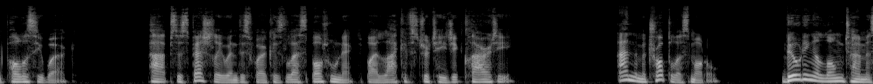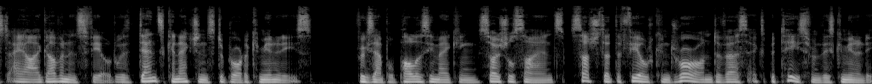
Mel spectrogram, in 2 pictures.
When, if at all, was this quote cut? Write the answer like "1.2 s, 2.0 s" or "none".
7.7 s, 14.4 s

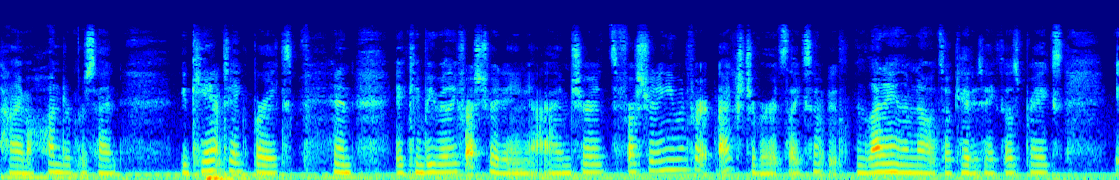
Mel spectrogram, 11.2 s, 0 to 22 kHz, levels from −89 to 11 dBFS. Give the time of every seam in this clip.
8.5 s

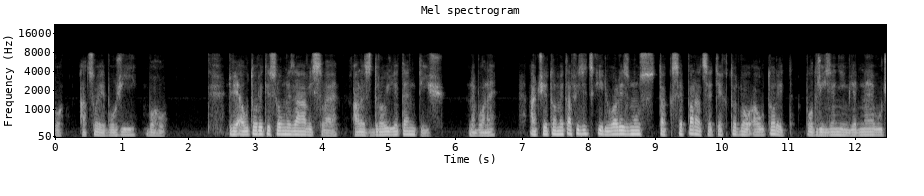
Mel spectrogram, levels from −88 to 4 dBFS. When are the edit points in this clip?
6.9 s

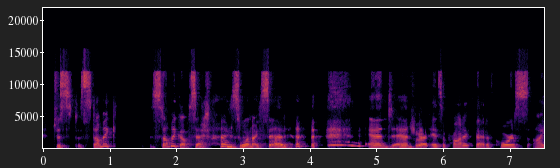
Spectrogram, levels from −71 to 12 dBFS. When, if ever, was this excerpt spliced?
5.8 s

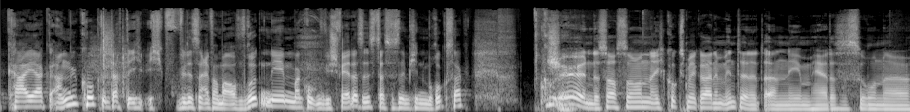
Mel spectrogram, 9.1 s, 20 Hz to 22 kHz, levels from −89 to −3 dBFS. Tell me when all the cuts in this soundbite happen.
5.2 s

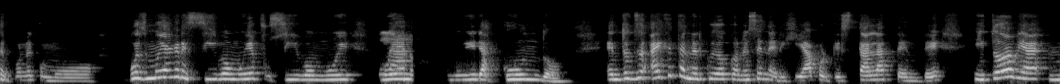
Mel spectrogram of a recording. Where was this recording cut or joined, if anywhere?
none

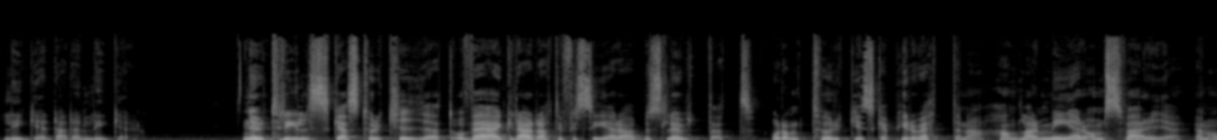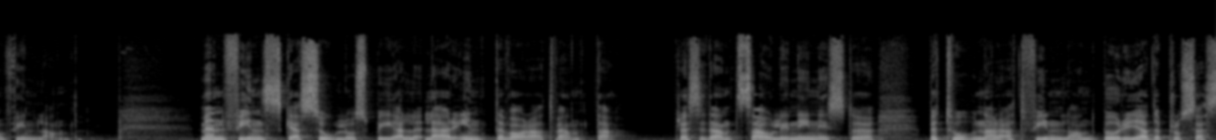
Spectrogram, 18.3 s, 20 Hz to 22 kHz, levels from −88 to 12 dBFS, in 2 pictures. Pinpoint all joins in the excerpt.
none

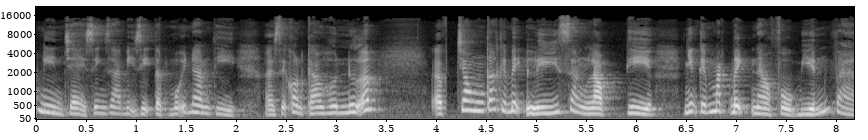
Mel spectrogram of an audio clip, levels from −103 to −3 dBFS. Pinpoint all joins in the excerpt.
4.1 s

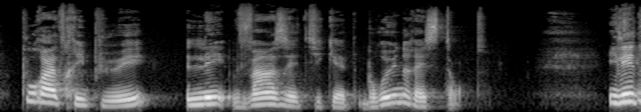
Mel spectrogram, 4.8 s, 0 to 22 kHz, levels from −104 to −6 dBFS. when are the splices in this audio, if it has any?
none

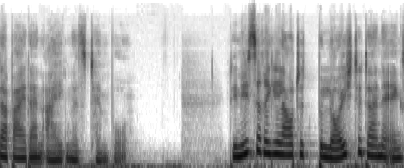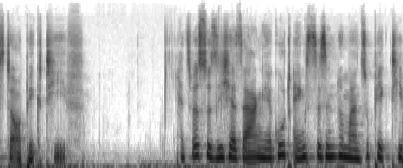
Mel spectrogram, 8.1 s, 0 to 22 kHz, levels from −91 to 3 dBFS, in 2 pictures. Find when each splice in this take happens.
7.0 s

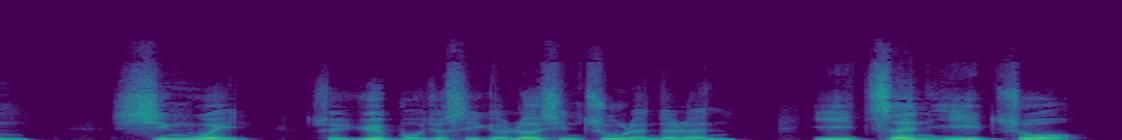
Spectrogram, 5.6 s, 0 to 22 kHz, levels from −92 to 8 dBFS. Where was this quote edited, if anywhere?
1.4 s, 3.9 s

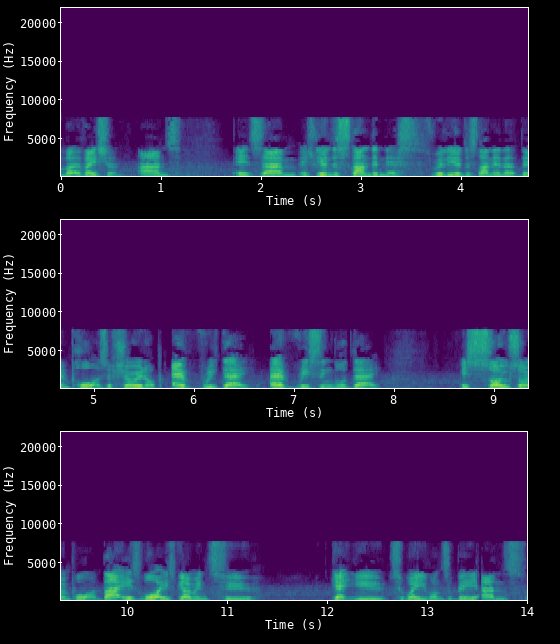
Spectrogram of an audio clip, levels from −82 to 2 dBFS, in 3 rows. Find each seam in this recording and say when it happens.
2.6 s

